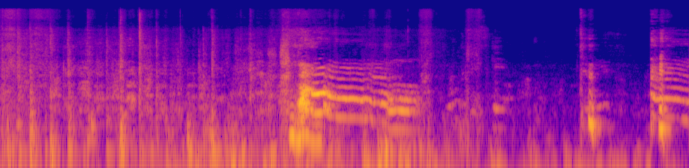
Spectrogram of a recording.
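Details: Husky, named Sherpa, vocalising as his best friend comes to his new home: after soft background noise, a loud, drawn-out harmonic howl falls in pitch over about a second and a half, then short whiny yips follow.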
